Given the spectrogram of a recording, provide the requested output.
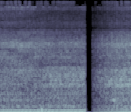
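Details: Mitsubishi Lancer after fixing misfire/rough idle that began after washing the engine bay; cause was rust in the coils and plugs. Brief even, low idle rumble with no stumbles or misses; engine idling cleanly.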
